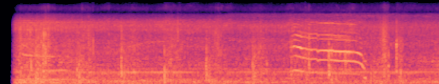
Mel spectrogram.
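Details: Harbour cat that looks up and asks with its eyes when petting stops, giving one drawn-out meow with a falling harmonic stack near the end, over steady low hum and faint background noise.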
